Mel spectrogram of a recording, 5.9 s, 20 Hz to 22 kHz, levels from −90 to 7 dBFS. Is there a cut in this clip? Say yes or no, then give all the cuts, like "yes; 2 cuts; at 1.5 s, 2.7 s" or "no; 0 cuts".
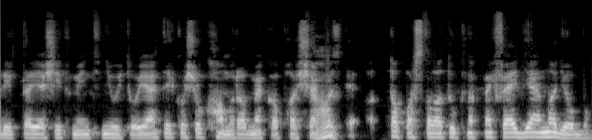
no; 0 cuts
